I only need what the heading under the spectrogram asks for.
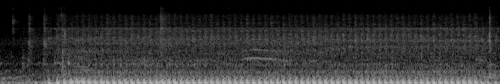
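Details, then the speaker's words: Motorcycle with MP one-way alarm started after saving the setting: starter catches at once and the small single settles into a steady, even putter at idle; starts normally. "Nah berarti kalau kita menggunakan fitur yang ini bisa langsung nyala."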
